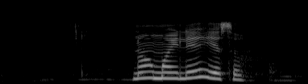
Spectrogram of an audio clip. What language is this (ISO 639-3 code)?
nep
